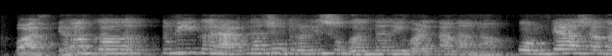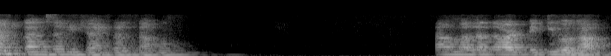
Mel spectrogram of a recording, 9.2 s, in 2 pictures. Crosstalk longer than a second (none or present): none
